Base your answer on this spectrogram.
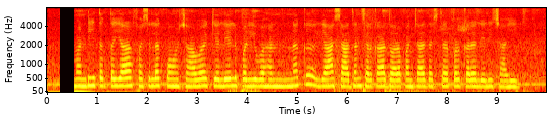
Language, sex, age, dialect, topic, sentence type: Maithili, female, 25-30, Angika, agriculture, question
